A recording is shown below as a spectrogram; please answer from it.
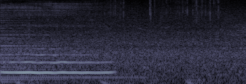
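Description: A woman's voice holding a final note over a ringing acoustic guitar chord. The note ends about a second in and the guitar dies away soon after, leaving only faint background.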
